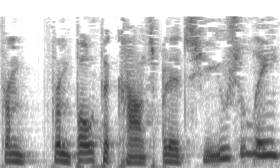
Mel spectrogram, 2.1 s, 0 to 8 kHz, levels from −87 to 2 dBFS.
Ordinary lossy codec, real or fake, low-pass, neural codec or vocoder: MP3, 24 kbps; real; 7.2 kHz; none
